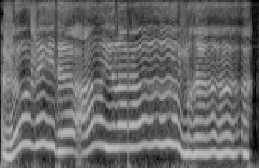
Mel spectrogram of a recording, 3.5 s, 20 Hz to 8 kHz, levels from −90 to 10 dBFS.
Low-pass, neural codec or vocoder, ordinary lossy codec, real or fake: none; none; none; real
